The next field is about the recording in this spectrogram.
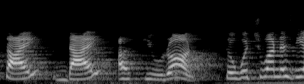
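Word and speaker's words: thidiazuron: naa ty diazeuron so this is how you pronounce thai di aseuron so which one is the answer what is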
